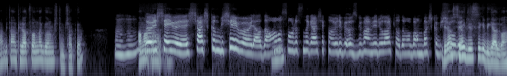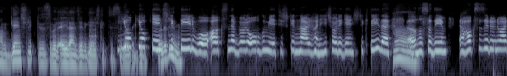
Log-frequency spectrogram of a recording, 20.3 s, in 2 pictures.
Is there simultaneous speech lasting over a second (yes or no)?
yes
